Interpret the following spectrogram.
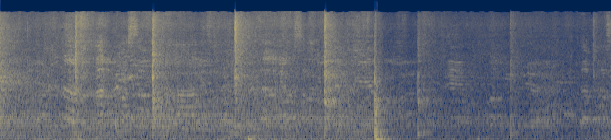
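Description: Several irregularly spaced knocks on a thick round wooden chopping block, the loudest a heavy thud nearly four seconds in.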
